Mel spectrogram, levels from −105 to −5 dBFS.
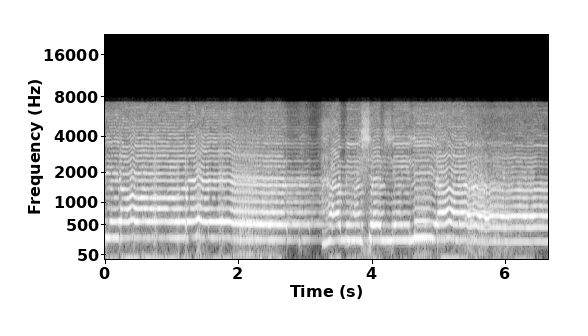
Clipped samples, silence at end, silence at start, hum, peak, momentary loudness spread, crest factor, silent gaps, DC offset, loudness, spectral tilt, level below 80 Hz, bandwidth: under 0.1%; 0 s; 0 s; none; 0 dBFS; 5 LU; 6 dB; none; under 0.1%; -7 LUFS; -1 dB/octave; -38 dBFS; 7.6 kHz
